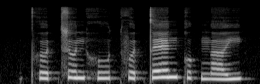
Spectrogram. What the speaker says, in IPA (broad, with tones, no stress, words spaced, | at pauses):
pʰɵ˨˥t̚sɵ˧n huː˨˥t̚fɵ˨t̚t̪ɛː˥ŋkʊ˨k̚ ŋɐ˨˧j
